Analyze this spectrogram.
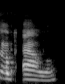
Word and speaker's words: Ocala: Okay, I don't know how to pronounce it. It's Ocala.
